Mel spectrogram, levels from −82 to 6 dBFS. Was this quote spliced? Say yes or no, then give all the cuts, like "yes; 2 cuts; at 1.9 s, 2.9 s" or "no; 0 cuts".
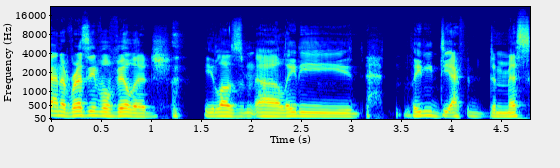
yes; 1 cut; at 3.4 s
